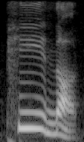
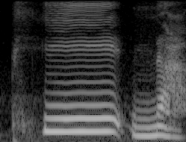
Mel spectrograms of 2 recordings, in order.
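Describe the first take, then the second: First: Peanut chopped short, staccato; the wrong way: peanut clipped. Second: Peanut in two joined syllables, PEA-nut; the right way: peanut in two smooth beats. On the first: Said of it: "스타카토가 아니라". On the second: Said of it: "두 개로 하시면". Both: Shown as a demonstration.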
